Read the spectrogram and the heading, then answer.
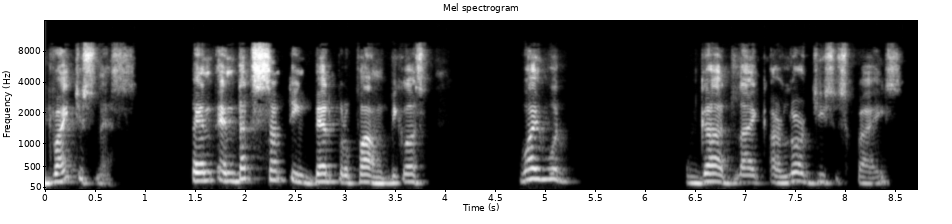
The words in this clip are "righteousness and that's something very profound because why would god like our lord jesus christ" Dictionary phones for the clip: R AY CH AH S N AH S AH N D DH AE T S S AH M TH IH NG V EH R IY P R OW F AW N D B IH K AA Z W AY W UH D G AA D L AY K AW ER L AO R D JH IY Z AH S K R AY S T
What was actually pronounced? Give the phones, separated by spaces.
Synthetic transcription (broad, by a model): R AY CH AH S N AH S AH N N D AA T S S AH M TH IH NG B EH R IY P R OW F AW N D B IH K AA S W AY W UH D G AA D L AY K AW ER L AO R D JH IY S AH S K R AY S T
